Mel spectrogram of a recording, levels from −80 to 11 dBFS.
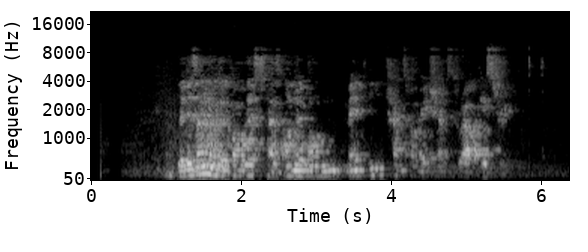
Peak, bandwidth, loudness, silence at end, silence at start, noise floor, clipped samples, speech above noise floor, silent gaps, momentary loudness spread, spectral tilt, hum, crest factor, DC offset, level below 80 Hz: -2 dBFS; 9.4 kHz; -18 LUFS; 0.85 s; 1 s; -58 dBFS; under 0.1%; 40 dB; none; 19 LU; -6 dB/octave; none; 18 dB; under 0.1%; -60 dBFS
